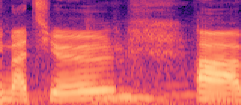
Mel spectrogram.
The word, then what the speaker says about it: Mathieu: me yeah well I I normally do like a sort of like American French hybrid when I pronounce my name I usually say mat uh but if you were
